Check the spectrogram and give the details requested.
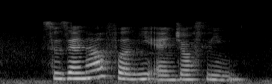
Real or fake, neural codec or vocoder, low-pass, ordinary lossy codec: real; none; none; none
